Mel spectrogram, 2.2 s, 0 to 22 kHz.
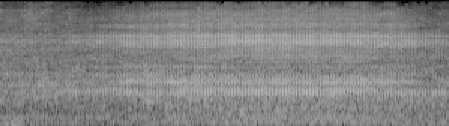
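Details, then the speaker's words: Kenmore 5200 BTU air conditioner with a Rechi Precision rotary compressor on low cool: steady low hum with an even tone and no knocking as the compressor kicks on and runs normally, getting cold. "Your compressor's now on. That's getting cold. It's actually getting nice and cold."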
